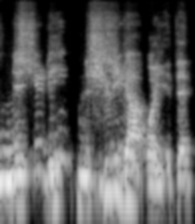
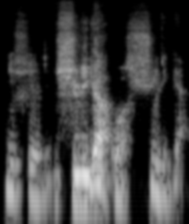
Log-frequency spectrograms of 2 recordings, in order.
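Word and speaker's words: Ncuti Gatwa: There's Nishuti Gatwa. The N is almost unpronounced. Nishuti Gatwa.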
